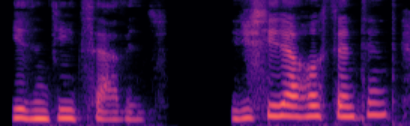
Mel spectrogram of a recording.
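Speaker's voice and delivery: usual speaking voice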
